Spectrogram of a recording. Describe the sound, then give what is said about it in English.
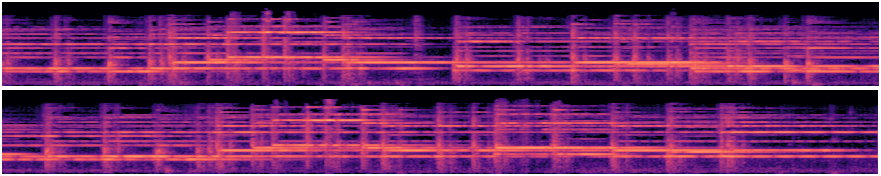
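A group of handbells rings out a tune, bright overlapping tones struck in steady succession with lingering shimmering decay, close and fairly loud with no voices throughout. “Interested further in handbell ringing, you can contact the charity Handbell Ringers of Great Britain”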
